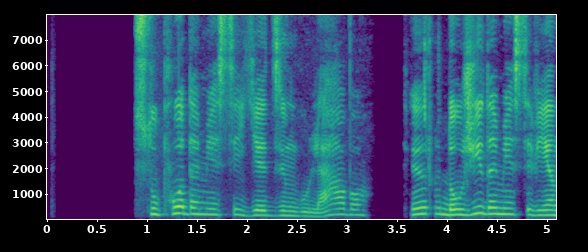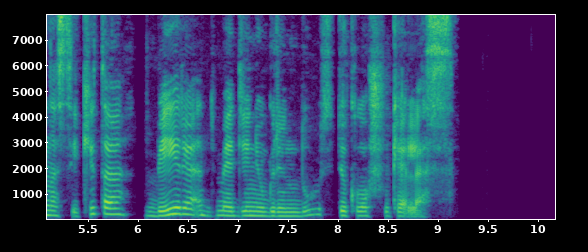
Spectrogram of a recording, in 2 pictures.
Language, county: Lithuanian, Telšiai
